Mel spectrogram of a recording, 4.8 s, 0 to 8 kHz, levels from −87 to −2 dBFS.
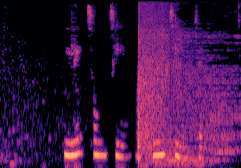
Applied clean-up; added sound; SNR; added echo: classical method Wiener filter.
